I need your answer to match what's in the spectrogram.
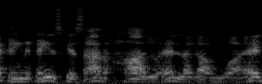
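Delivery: usual speaking voice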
